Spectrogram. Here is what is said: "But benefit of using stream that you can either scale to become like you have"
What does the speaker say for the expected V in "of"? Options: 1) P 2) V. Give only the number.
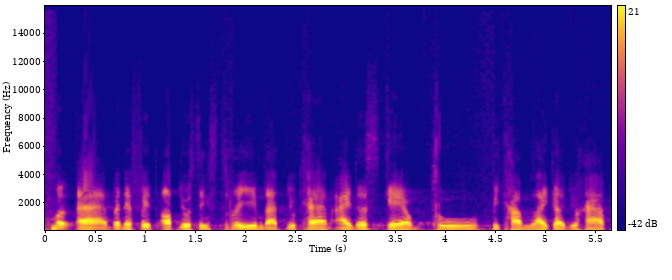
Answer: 1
